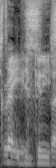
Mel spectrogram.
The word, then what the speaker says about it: Gris: Yeah, it's pronounced Gris. It's Spanish, isn't it? For grey. Call it grey.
